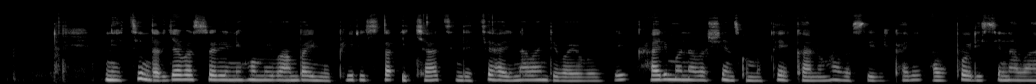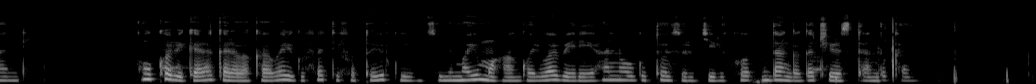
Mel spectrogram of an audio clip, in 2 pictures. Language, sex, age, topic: Kinyarwanda, female, 18-24, education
